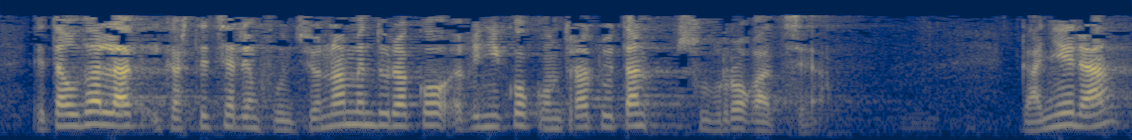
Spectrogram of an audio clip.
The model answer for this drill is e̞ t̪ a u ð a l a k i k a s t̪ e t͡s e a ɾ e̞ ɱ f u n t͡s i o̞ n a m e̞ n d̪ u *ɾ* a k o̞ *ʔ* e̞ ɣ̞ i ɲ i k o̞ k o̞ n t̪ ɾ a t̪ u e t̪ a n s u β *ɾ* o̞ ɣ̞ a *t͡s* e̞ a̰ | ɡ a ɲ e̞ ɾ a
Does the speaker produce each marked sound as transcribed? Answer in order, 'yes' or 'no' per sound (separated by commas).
yes, yes, no, yes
